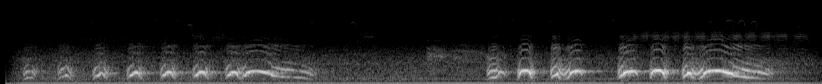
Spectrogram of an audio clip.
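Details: Barred Owl in a field recording gives two bursts of deep, throaty hoots, about six quick notes each, each series ending in a long, drawn-out descending slur.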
